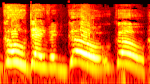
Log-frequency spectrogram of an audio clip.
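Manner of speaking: high, loud cheer from the sidelines; root for David like a fan in the stands. Retold or imitated. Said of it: "I'm like".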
